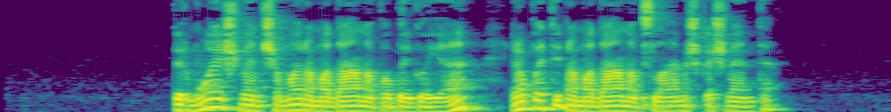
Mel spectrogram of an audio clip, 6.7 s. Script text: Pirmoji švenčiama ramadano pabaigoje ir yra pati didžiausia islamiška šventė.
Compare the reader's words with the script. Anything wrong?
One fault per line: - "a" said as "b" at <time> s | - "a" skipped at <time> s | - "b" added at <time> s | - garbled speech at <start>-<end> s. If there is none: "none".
- "ir" skipped at 3.5 s
- "didžiausia" said as "ramadano" at 4.3 s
